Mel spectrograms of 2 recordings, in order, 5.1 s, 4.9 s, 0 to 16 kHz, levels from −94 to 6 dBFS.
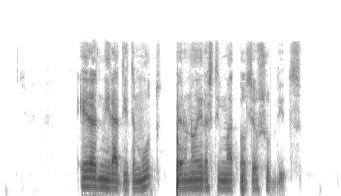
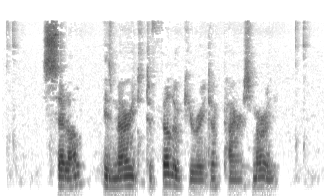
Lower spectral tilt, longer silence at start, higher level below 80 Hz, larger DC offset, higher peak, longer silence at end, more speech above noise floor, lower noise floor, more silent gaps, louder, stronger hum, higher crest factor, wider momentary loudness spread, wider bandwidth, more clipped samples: first, -6 dB/octave vs -2 dB/octave; first, 1.2 s vs 0.65 s; first, -52 dBFS vs -80 dBFS; neither; about the same, -4 dBFS vs -6 dBFS; first, 0.65 s vs 0.3 s; first, 56 dB vs 33 dB; first, -86 dBFS vs -56 dBFS; neither; second, -30 LUFS vs -24 LUFS; neither; first, 28 dB vs 18 dB; first, 17 LU vs 13 LU; second, 8.2 kHz vs 11.5 kHz; neither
